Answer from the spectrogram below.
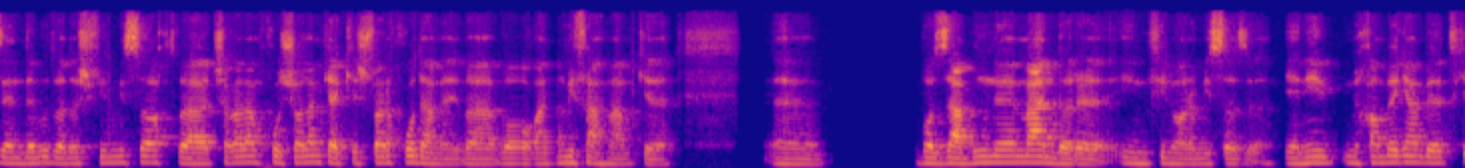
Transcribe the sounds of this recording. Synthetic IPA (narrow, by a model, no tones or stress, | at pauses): ze̞nd̪e̞buːd̪væd̪ɒːʃt̪filmːiːsɒːxt̪væt͡ʃʰe̞ɣæd̪ɾæmχoʃhɒːlæmcʰeæ̥cʰe̞ʃvæɾexo̞d̪æmevævɒɣeænmiːfæhmæmcʰe̞ | bɒːzæbuːne̞mænd̪ɒːɾeinfilmɒːɾomiːsɒːzḛjænimixɒːmbe̞ɟæmbeet̪ʰc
